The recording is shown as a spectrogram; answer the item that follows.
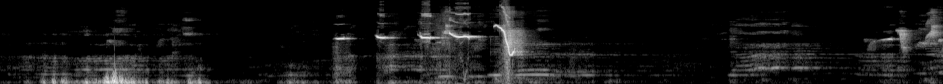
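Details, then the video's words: Bimoli whistle for luring birds in training: after a low rumbling noise, a series of short high notes leads into a bright upward-sweeping whistle, with faint murmuring and a few high notes at the end. "SIULAN BIMOLI UNTUK PANCINGAN BURUNG"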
